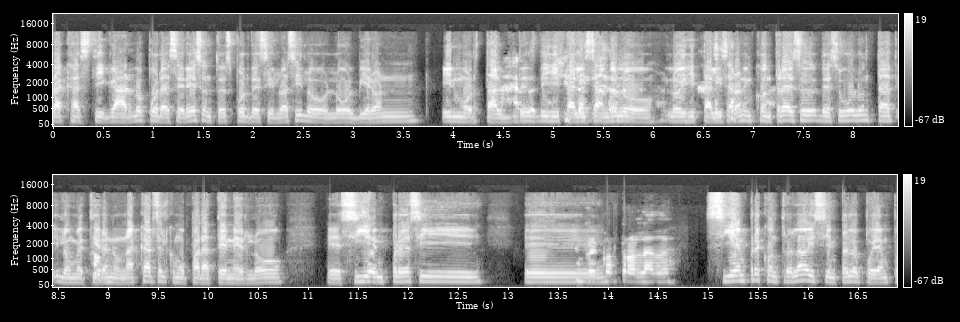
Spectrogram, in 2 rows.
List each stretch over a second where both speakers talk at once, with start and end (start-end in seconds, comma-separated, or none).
4.5-5.8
